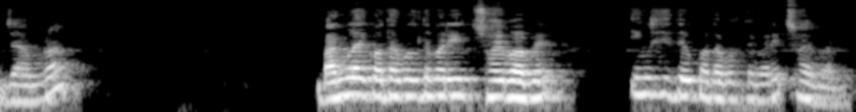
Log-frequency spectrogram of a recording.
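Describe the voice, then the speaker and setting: A man's voice: high-pitched, fairly even intonation, normal speed, dark tone, reverberant, highs cut off. A man teaching a live online spoken English lesson, explaining step by step and repeating example sentences.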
